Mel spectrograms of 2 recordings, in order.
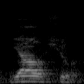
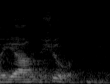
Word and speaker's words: Yahushua: Now what we're going to do, that's the actual name, Yahushua, or Yahushua. But we're going to pronounce it according to the English, just so we can have the distinction between Joshua and Mashiach.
